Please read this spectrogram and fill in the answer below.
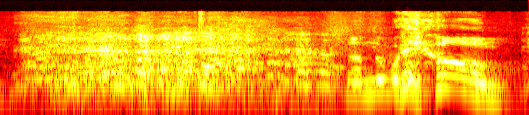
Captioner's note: audience laughs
